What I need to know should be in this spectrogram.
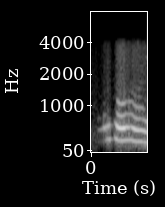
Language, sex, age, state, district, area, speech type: Odia, female, 30-45, Odisha, Sundergarh, urban, conversation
